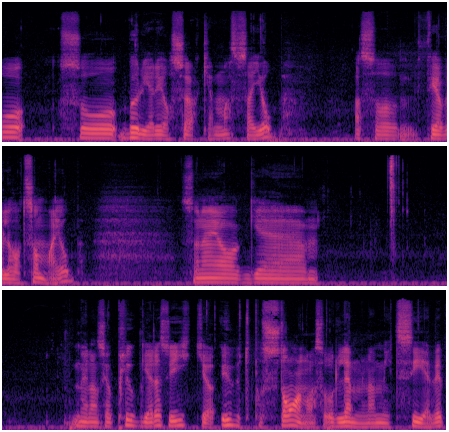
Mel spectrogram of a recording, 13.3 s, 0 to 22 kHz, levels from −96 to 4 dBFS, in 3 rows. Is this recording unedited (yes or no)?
yes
